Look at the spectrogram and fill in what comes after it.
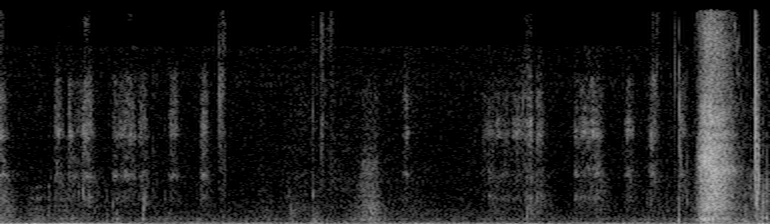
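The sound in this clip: A pen scratches steadily on paper as someone writes out a vote, with many short strokes and brief pauses, faint throughout and with no talk.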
